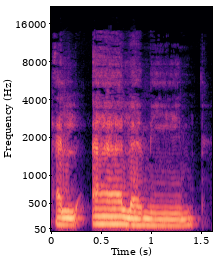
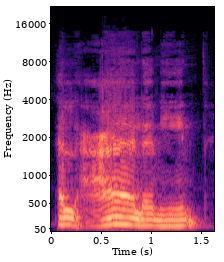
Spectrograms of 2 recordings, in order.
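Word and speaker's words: العالمين: So this is the ayn, and they mispronounce the letter ayn and replace it with the letter a. So instead of saying al-alameen, they would say al-alameen. The right way of pronouncing it is al-alameen.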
